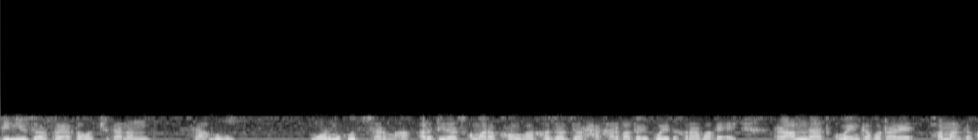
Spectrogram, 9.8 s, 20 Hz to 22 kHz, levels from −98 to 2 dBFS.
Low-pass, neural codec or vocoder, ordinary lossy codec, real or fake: 3.6 kHz; codec, 16 kHz, 8 kbps, FunCodec, trained on Chinese and English, 25 frames a second; Opus, 32 kbps; fake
